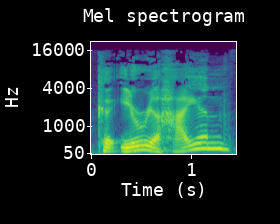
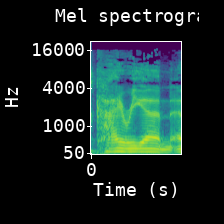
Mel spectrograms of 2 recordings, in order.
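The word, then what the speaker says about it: Cairhien: And I was just having a long conversation with him the other day, and he was like, Kairihyen? What the hell, man? And I'm like, oh no, it's Kairien.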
